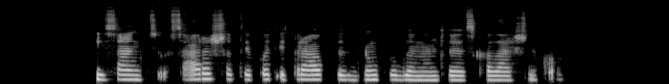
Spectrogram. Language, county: Lithuanian, Utena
